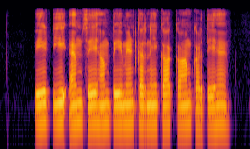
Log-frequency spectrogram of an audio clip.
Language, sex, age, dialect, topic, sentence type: Hindi, male, 18-24, Garhwali, banking, statement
